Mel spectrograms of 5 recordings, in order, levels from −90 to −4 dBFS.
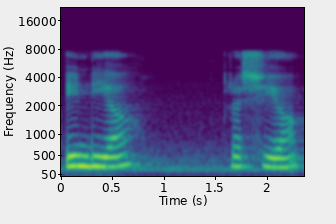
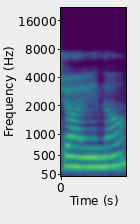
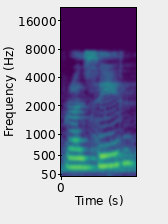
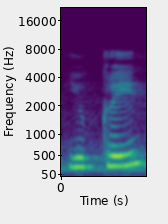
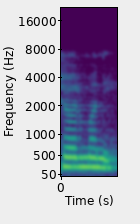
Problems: background sounds at intervals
